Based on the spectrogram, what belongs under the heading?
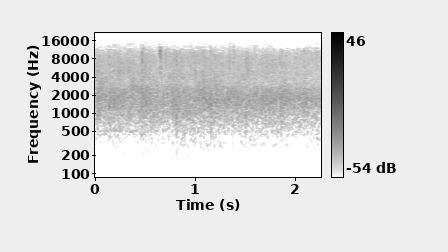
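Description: An audience claps steadily, many hands blending into a dense, even wash of applause that holds at a constant level for the whole stretch, with no voices breaking through.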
